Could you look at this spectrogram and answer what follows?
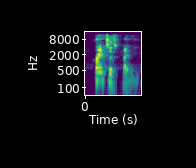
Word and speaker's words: Prentice Penny: I didn't like it as much as you did, but I understood that his name is pronounced Prentice Penny, right? Prentice Penny.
